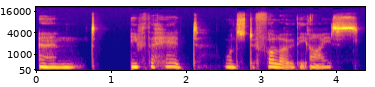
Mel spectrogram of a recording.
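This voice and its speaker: Female meditation guide: hushed and breathy, level intonation, unhurried short phrases with long gaps, very dry close recording. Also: mid-range voice, little pitch movement, no echo. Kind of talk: guided meditation, soft-spoken.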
